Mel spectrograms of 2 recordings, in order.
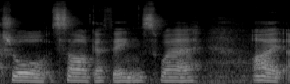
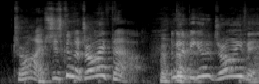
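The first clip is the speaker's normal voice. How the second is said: higher, louder gleeful brag; excited boast; 8 semitones higher, 11 dB louder, faster than usual. Retold or imitated. Player recalling her character's sudden driving skill, gleeful laughing boast. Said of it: "to just be like".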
